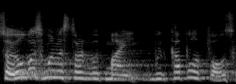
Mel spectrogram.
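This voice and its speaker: A woman talking very fast with lively intonation, amid noticeable background noise and audible room echo. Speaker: orthopedic bone researcher. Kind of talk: lecture. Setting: lecture room with audience. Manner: halting, many fillers and restarts.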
